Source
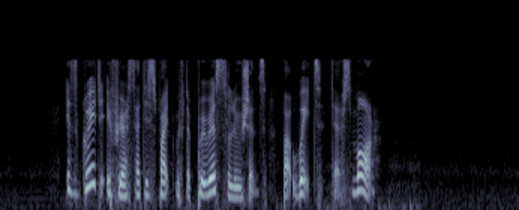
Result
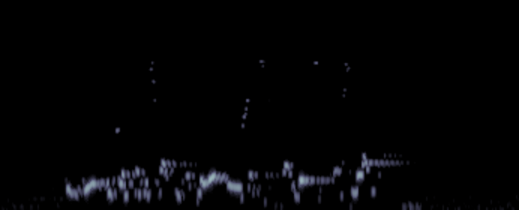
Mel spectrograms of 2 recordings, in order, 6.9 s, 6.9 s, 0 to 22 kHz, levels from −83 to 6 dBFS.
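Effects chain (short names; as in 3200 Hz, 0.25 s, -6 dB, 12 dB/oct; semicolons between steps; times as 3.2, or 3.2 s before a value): thinning echo 70 ms, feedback 67%, high-pass 170 Hz, level -15 dB; loudest bins only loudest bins 1; gain -4 dB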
